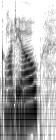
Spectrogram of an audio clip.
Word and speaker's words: Gvardiol: How do you pronounce his name? Guardiol. Yeah, Gvardiol would be maybe the one it'd I'd probably get.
